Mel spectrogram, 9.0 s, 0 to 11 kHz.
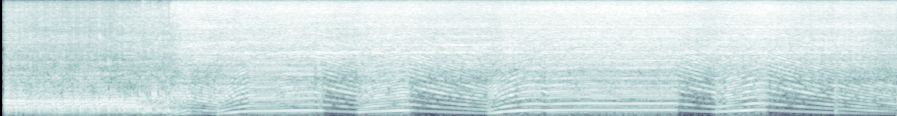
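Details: Super XL-925 chainsaw, final bench test run after repair: crisp two-stroke blipping from idle to high revs and back, picking up cleanly each time without bogging; normal running.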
